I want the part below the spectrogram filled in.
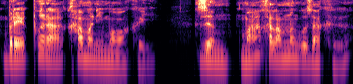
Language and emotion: Bodo, fearful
